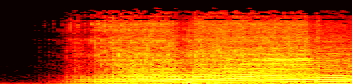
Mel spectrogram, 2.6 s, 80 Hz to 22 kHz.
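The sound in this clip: A Fiat 126p small car engine revs at an annual rally. It has a stock 650 cc, 24 hp engine and a modified muffler. Its loud buzzing drone swells in after half a second and holds steady, with its pitch climbing gradually.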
